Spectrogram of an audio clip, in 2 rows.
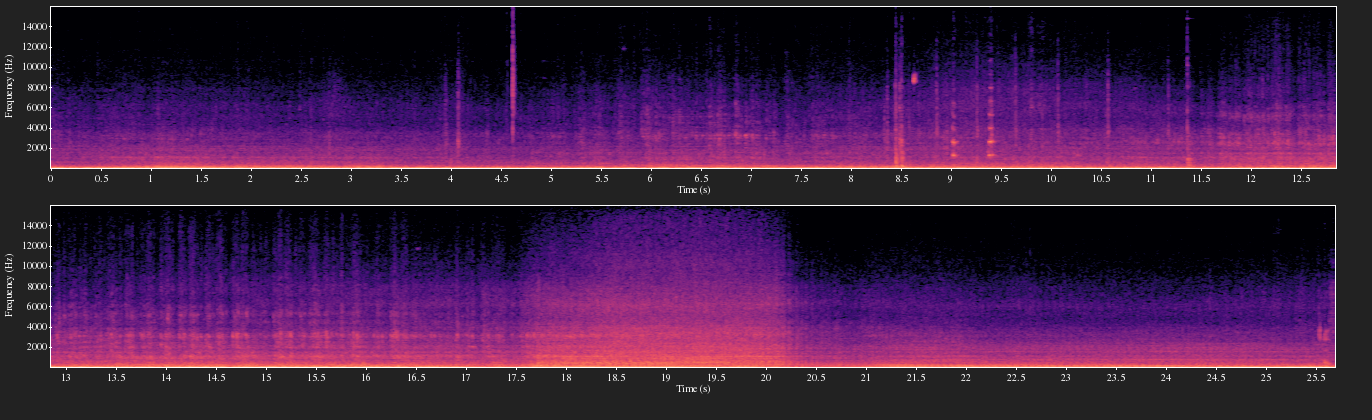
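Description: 1984 Ford F-150 pickup with a 450 HP engine out on a test drive after a brake booster and master cylinder replacement, its engine a loud, steady low rumble throughout with road and cabin noise and a brief surge of hiss near the end.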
